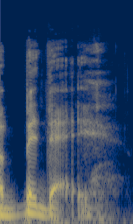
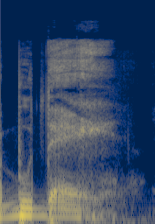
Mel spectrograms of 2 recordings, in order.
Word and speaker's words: bidet: A bidet. – Bidet, not a boudet.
